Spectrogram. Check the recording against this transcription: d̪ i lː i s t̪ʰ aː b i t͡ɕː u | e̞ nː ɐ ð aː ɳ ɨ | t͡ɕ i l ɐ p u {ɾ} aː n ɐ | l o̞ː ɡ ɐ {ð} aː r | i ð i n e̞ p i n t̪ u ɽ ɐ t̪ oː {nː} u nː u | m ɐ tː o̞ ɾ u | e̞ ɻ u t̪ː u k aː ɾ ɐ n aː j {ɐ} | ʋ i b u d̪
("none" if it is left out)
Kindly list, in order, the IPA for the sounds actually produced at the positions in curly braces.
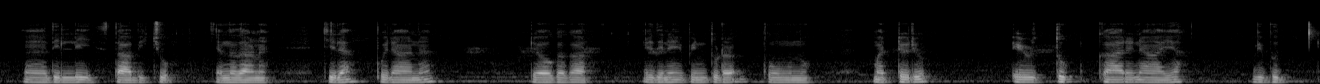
ɾ, ɣ, ŋː, ɐ

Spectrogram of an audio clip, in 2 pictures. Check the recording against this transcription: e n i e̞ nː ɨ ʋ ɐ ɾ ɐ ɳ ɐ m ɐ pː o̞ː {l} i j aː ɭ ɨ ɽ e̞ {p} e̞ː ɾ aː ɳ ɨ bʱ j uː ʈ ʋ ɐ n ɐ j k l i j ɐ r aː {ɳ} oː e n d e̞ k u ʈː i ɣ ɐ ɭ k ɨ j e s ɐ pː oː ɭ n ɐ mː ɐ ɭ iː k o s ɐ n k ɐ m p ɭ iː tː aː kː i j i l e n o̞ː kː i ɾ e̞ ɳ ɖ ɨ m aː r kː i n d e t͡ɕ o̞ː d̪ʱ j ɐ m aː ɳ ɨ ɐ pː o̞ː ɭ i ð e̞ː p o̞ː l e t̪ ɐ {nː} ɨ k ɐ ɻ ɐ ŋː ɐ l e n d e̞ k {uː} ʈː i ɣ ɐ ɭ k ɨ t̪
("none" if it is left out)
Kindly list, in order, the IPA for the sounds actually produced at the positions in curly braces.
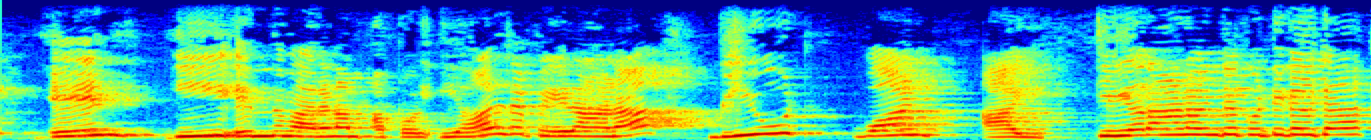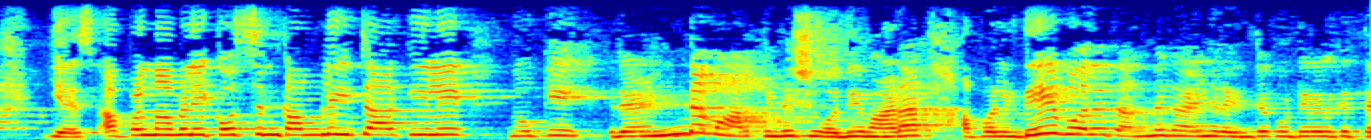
ɭ, p, ɳ, nː, u

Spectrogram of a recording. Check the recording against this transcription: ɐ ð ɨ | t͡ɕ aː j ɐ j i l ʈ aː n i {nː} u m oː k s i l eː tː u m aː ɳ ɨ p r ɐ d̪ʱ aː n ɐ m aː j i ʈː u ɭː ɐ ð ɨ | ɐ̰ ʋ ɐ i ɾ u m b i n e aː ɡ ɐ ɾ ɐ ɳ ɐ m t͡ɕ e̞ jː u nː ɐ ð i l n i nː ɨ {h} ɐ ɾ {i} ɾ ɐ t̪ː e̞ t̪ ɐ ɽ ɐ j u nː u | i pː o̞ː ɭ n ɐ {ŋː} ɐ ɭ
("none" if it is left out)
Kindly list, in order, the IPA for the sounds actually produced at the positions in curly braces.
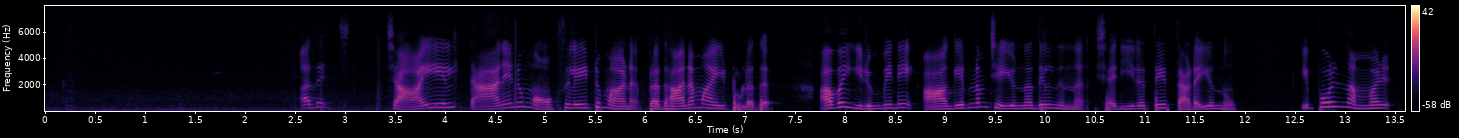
n, ɕ, iː, mː

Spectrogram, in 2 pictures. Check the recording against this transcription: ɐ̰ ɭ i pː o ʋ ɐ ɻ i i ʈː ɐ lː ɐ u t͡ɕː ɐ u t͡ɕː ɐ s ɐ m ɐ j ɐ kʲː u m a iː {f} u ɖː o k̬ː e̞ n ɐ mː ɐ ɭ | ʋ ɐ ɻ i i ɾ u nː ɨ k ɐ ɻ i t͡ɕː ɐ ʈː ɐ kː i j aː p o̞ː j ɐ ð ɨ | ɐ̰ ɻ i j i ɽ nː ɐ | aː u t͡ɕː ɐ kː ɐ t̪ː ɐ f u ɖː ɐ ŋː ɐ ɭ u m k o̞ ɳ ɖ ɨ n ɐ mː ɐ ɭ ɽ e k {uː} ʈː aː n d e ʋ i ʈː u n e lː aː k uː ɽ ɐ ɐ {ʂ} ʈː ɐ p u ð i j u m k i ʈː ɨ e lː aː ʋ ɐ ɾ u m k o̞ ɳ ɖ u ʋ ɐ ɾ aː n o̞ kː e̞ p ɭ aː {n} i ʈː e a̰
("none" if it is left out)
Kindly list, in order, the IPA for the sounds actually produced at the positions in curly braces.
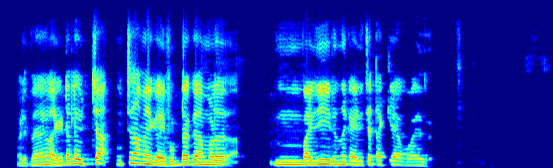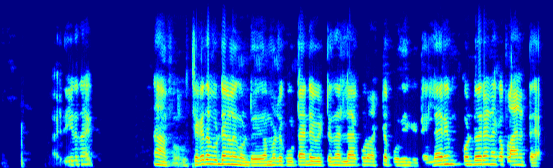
f, uː, ʂ, n

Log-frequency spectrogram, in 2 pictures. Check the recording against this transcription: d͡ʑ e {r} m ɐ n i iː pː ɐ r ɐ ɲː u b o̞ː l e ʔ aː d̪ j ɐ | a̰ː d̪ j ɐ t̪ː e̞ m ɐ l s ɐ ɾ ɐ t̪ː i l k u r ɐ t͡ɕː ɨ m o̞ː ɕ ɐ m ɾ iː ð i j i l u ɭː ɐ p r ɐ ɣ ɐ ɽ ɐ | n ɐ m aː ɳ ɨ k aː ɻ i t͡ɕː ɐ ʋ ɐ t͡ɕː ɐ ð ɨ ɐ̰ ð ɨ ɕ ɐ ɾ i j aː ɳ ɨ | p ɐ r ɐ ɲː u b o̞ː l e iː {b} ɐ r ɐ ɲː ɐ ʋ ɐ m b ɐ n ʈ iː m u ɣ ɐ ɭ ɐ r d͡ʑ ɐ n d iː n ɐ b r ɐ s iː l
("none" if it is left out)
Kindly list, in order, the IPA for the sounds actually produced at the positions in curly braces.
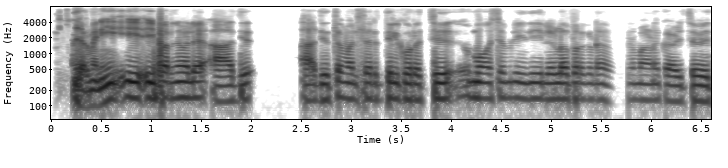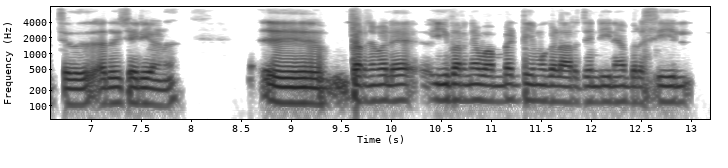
r, p

